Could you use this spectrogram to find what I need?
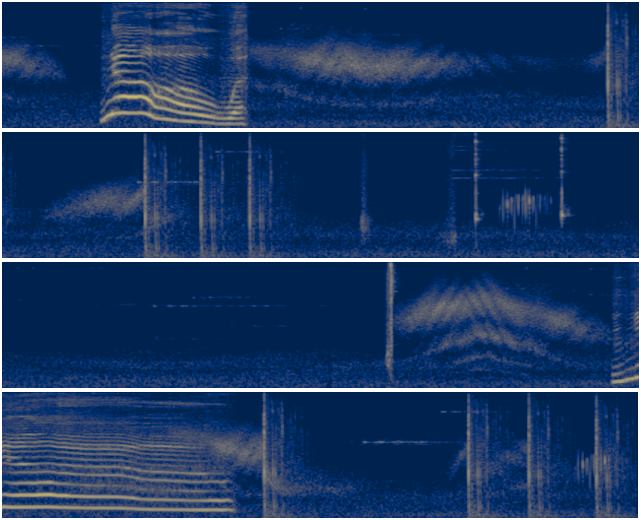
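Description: Soft whooshes sweep by as a small object flies.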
